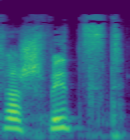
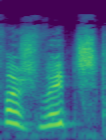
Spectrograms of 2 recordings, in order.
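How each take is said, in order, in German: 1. Die Endung wird mit einem 'ts'-Laut gesprochen. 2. Die Endung wird mit einem 'sch'-Laut gesprochen. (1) "es ist verschwitzt, weil die, es ist ja kein ST und nur das ST wird ja zum Sch" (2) "es ist nicht verschwitzt"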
